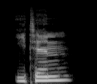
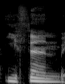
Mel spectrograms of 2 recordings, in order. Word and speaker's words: Etan: it's Eaton, not Ethan, but E T A N, Boritzer.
